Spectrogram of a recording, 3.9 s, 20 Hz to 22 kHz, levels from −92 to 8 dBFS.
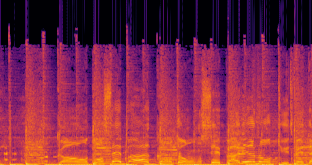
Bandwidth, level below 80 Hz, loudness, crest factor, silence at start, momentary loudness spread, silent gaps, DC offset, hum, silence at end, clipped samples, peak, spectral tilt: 18 kHz; -12 dBFS; -10 LUFS; 8 dB; 0 s; 2 LU; none; under 0.1%; none; 0 s; 0.3%; 0 dBFS; -4.5 dB/octave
